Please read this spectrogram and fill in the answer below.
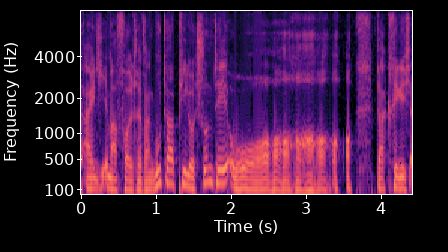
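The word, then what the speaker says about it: Biluochun: So habe ich dann meine Geschichte und zwar Pilo Chun, auch manchmal Bilo Chun oder so. Es wird unterschiedlich geschrieben von Teeladen zu Teeladen, aber ausgesprochen meistens so Pi, Lo, Chun oder Chun geschrieben.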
